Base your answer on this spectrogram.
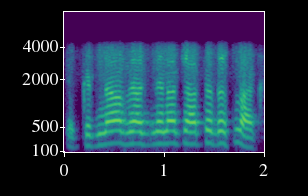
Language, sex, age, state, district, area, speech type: Hindi, male, 30-45, Uttar Pradesh, Sitapur, rural, conversation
